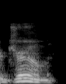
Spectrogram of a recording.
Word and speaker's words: Droom: and he's rolled out first as Dr. Droom, not Dr. Doom, but with a rhyming with broom, Dr. Droom.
